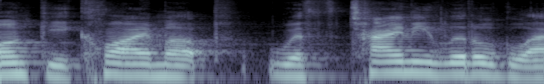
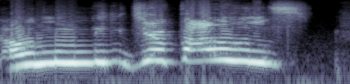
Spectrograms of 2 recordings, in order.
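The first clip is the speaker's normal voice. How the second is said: very high, very loud, shrill screeching goblin shriek; 14 semitones higher, 14 dB louder than usual. Voicing a tied-up goblin screaming that he needs bones: goblin screaming. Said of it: "screaming about how he needs their bones".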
